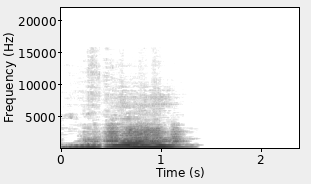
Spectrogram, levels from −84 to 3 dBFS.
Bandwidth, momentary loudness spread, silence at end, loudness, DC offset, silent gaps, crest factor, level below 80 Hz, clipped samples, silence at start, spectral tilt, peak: 7.2 kHz; 11 LU; 1.1 s; -21 LUFS; under 0.1%; none; 16 dB; under -90 dBFS; under 0.1%; 0 s; -5 dB/octave; -8 dBFS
